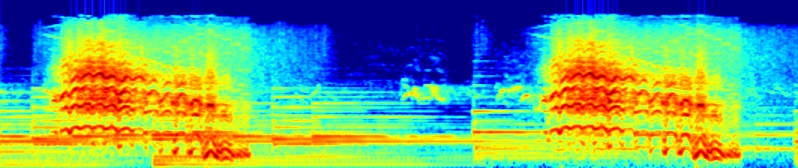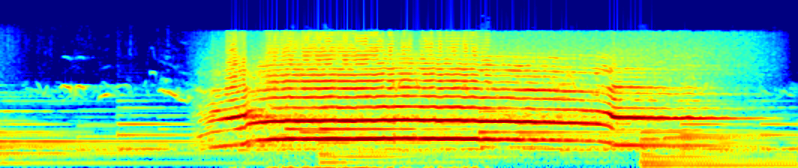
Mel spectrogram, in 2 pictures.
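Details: Two separate horse whinnies, each a bright quavering neigh ending in a falling shudder, about three seconds apart. A long steady tone follows, and music plays throughout.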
